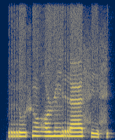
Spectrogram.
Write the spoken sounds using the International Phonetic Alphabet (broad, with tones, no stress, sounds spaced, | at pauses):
r u˨ ʃ ũ˦ ʁ o˦ ɳ ĩ˦ r æ˦ s i˨ s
